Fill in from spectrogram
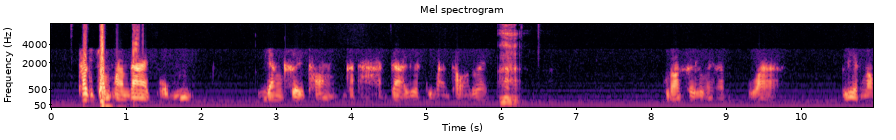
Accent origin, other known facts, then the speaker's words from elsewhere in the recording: Prachuap Khiri Khan, Thailand; แล้วช่วงนั้นที่ผมอยู่ที่ประจวบเนี่ยคืออยู่ในค่ายธนรัตน์ปางบุรีร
